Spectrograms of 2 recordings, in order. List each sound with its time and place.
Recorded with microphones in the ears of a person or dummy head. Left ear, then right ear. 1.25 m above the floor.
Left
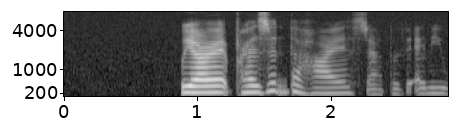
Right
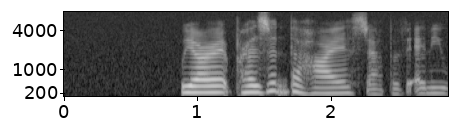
0.9 s a woman speaking: 55° left (ahead or behind); by 2.9 s 20° right (ahead or behind)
